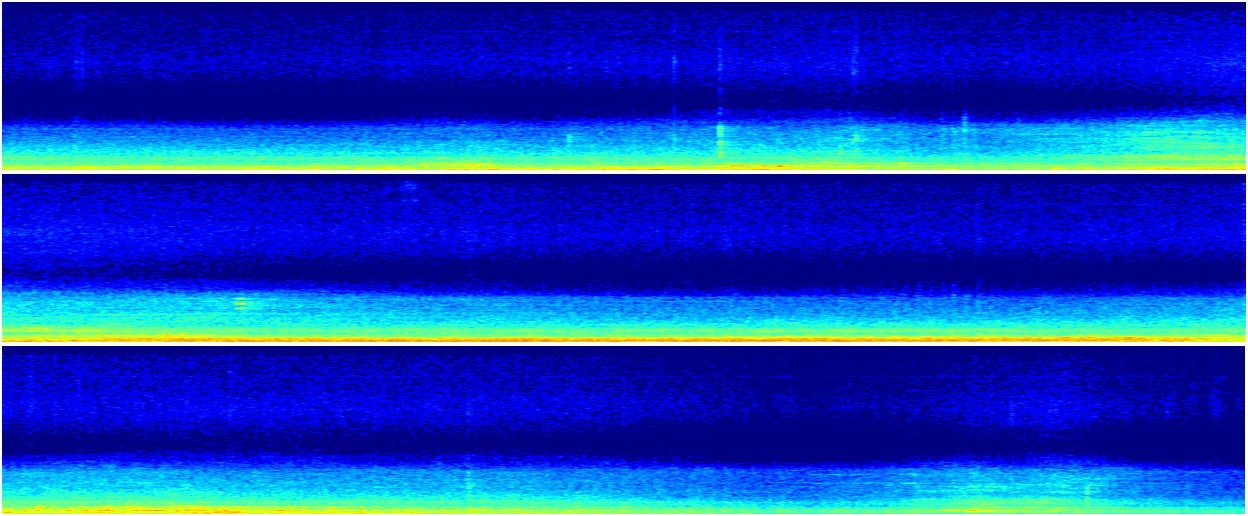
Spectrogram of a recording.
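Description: Road and tyre noise heard from inside a car, with a heavy diesel dump truck's engine rumble swelling as the truck runs alongside, loudest for about ten seconds in the middle, then fading.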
